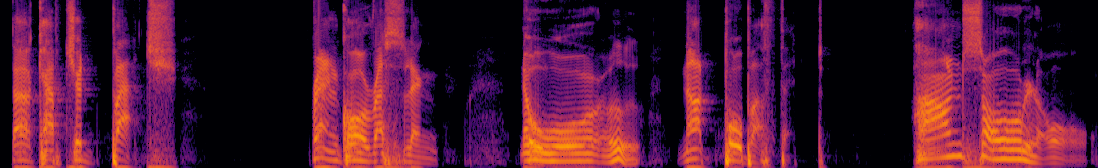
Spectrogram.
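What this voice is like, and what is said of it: Alien crime-lord character voice. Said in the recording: “in the voice of Jabba the Hutt speaking Huttonese ... you can use that accent ... You started off pretty good ... And then you became like an epic knight”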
